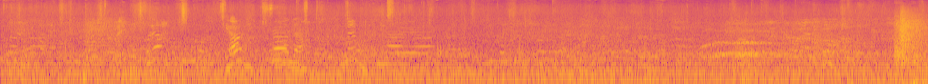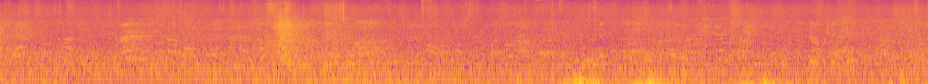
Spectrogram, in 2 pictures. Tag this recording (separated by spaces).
oslo norway train-station norwegian atmosphere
